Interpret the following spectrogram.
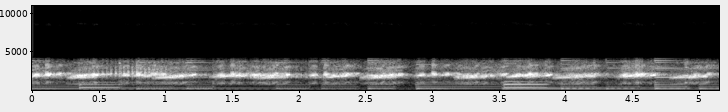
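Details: A bright, throbbing chorus of croaks from frogs trapped in a pool in Helix, Oregon, on Earth Day 2016, accompanied by a made-up classical guitar tune of repeated picked notes.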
